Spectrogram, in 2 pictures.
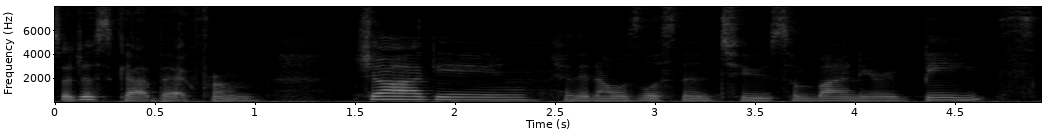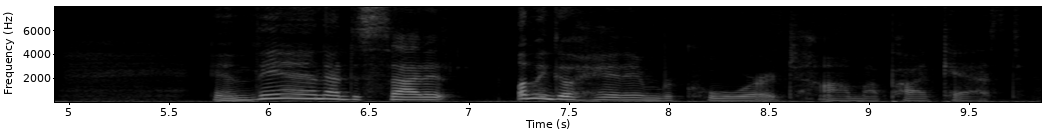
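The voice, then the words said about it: Slightly hoarse voice. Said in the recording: “apologize for my voice, it's a little hoarse.”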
